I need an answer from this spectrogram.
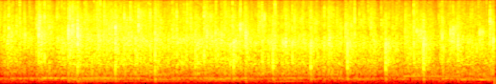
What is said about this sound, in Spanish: Eso, eso merita un aplauso al Señor.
